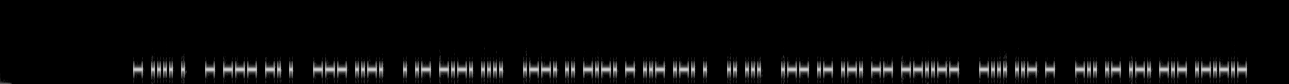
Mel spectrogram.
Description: Morse code, heard as a keyed tone, about 40 wpm, 700 Hz. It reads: THE TONE OF EACH PICTURE IS WARM, BUT DARK.
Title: Sentences from Top 1600 Words 40wpm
